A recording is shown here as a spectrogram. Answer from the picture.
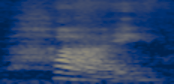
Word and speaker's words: high: And high. One has the expected H sound. The second H is silent.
